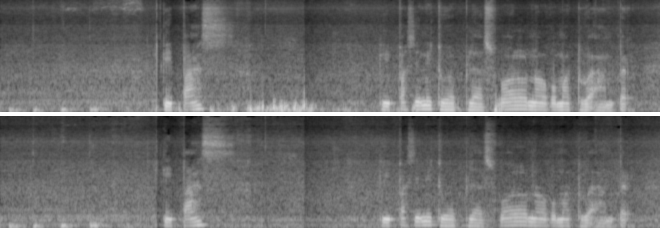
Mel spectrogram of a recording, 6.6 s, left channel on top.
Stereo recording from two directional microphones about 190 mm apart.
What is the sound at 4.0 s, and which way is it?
Speech, 25° left (ahead or behind).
